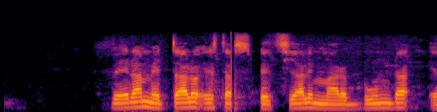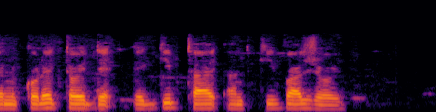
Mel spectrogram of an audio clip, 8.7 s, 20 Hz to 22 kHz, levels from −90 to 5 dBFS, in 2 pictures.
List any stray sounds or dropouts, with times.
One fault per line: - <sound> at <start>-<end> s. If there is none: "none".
- dropout at 2.3-2.3 s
